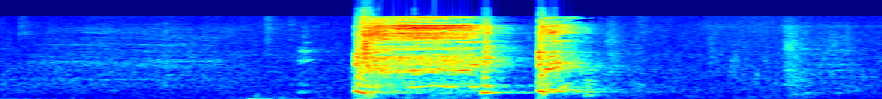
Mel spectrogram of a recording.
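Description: A man coughing twice about halfway through: a longer cough followed by a short one, part of a persistent coughing fit.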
